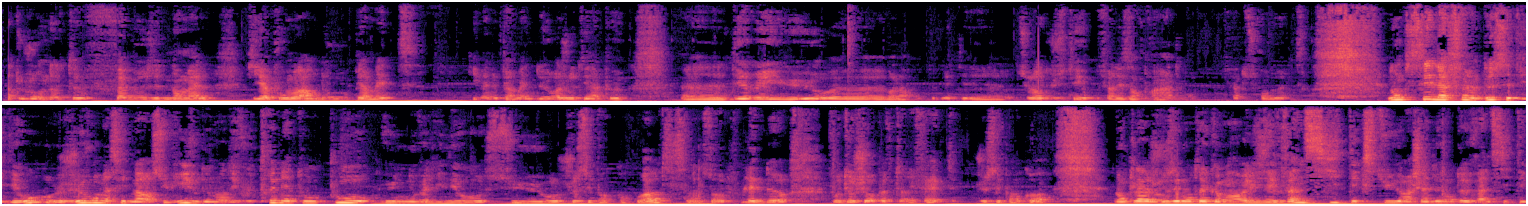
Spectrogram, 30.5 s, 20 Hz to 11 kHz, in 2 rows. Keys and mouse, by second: 2.6 middle click, 7.8 middle click, 19.0 middle click, 21.1 middle click.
